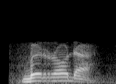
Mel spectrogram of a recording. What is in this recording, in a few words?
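"beroda", Indonesian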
